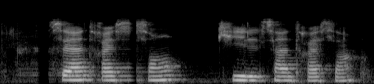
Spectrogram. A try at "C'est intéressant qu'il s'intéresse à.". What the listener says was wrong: Don't give me any micro pauses.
